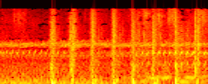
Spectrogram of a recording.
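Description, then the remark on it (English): Dense marsh ambience with a steady, high insect chirring that runs throughout, punctuated by a series of sharp, evenly spaced clicks or ticks. No one speaks. “A dense marsh area.”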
